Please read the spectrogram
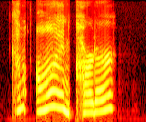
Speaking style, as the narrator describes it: The other girls whined at her

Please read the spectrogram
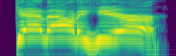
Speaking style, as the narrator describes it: I screamed

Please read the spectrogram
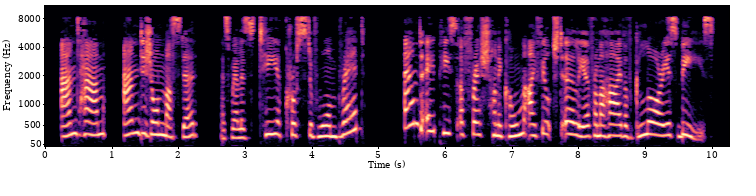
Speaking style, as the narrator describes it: Pippa said triumphantly

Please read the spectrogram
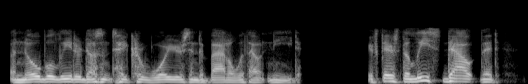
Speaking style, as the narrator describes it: Fireheart mewed urgently

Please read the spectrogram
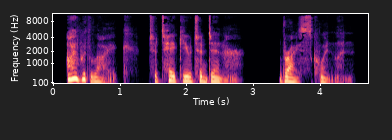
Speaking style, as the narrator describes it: But Micah purred

